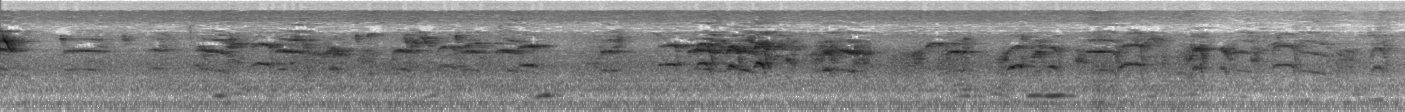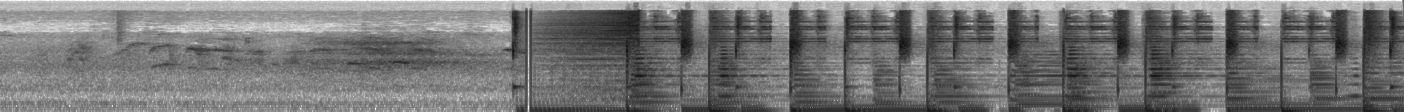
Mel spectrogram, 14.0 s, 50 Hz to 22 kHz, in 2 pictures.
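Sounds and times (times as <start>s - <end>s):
small birds chirping: 0.0s - 9.7s
loud music: 9.6s - 14.0s.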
